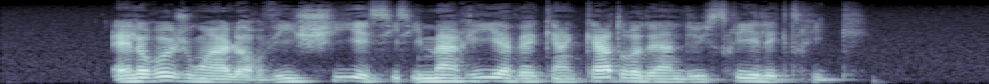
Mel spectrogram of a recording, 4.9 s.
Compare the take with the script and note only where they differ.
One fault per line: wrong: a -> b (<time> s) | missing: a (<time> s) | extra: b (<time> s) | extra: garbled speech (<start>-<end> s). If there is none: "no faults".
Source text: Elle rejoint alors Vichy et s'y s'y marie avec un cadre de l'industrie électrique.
no faults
